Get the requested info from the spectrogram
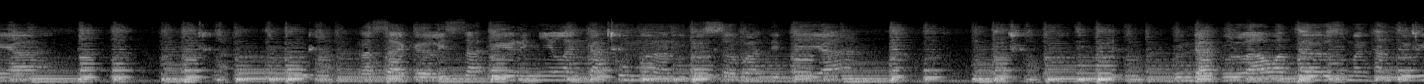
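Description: Acoustic guitar strummed in a steady rhythm, with a man's voice singing over it at times.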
